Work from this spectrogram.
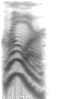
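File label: "grower", English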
